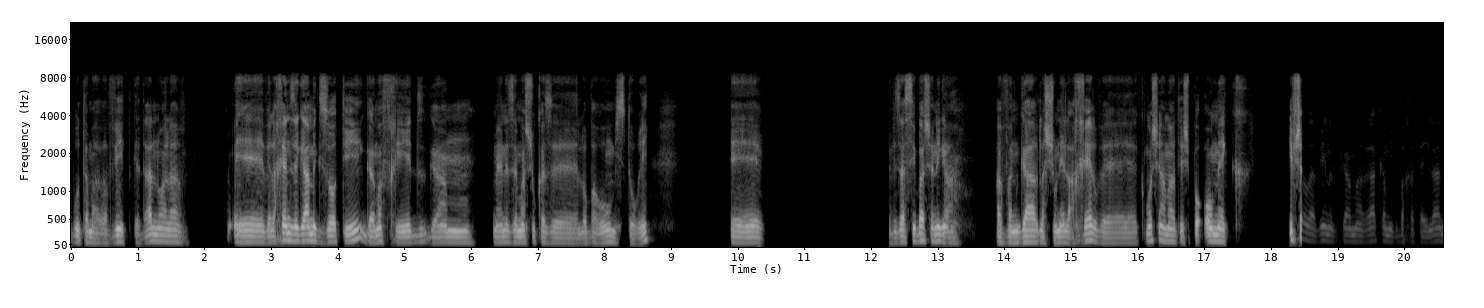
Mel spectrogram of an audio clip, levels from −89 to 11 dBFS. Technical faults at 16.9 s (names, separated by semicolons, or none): jitter buffer speed-up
